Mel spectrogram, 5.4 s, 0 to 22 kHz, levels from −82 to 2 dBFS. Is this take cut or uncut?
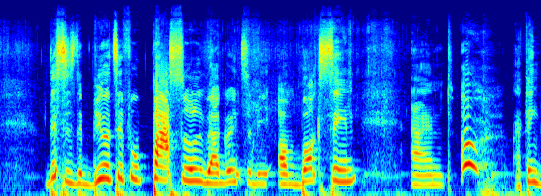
uncut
